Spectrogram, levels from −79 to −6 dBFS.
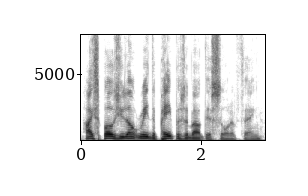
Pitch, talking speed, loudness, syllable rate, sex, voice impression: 110 Hz, 235 wpm, -16 LUFS, 5.5 syllables/s, male, very masculine, very adult-like, slightly old, very thick, tensed, very powerful, slightly dark, slightly hard, clear, fluent, very cool, very intellectual, very sincere, very calm, very mature, friendly, very reassuring, unique, elegant, wild, sweet, slightly lively, kind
